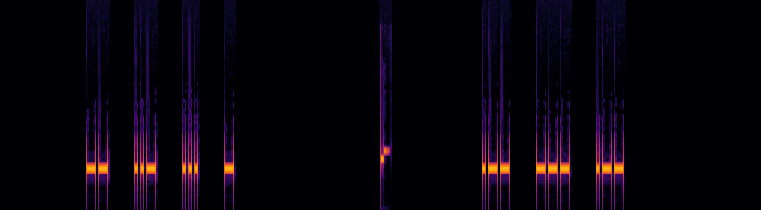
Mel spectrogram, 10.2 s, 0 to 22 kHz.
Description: Morse code, heard as a keyed tone, about 30 wpm, spaced as for 17 wpm, 700 Hz. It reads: MUST WOW
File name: course / 30:10wpm / 115 Lesson 19f - Letter w - Words 30wpm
